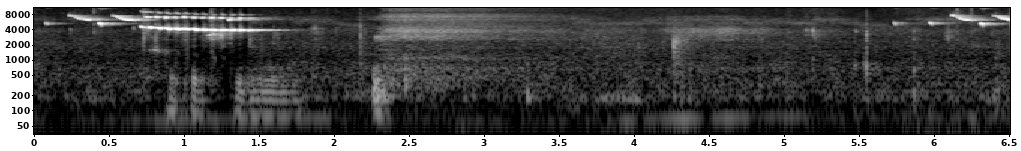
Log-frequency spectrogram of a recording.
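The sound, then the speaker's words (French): A small pet bird chirps in a quick burst of bright, high calls near the start, then goes quiet amid faint rustling before a few more sharp chirps return at the end. “Je préfère tout jeter, garder mon oiseau.”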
